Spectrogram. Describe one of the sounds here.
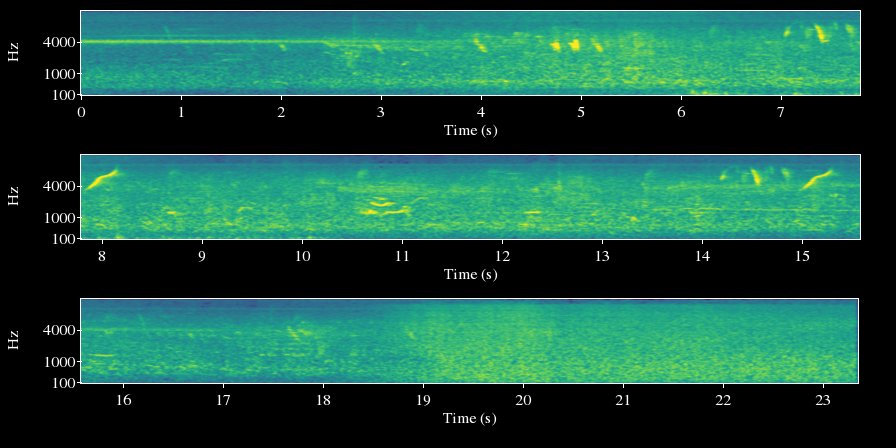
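Wind rushes loudly past during a long glide through the air.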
